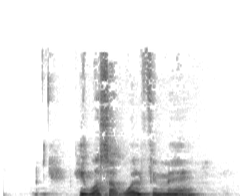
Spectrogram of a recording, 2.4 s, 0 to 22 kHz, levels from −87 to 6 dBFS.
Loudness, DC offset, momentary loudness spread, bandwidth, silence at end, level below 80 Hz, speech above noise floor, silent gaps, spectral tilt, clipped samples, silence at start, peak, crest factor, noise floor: -18 LUFS; under 0.1%; 15 LU; 16.5 kHz; 0.4 s; -58 dBFS; 29 dB; none; -6.5 dB/octave; under 0.1%; 0.55 s; -2 dBFS; 18 dB; -45 dBFS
